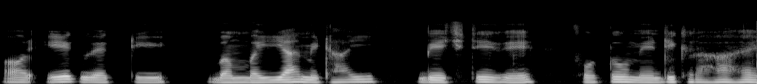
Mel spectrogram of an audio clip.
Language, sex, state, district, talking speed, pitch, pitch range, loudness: Hindi, male, Bihar, Kaimur, 95 wpm, 110 Hz, 100-115 Hz, -19 LUFS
